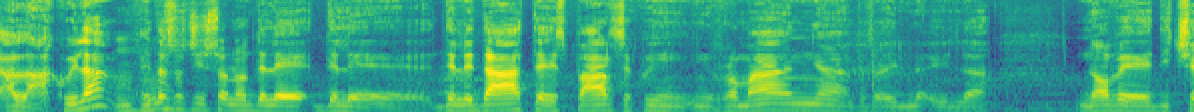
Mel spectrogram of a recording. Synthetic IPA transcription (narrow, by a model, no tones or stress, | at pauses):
alːa̰ːkwilaed̪as̬ot͡ʃisoːnod̪elːed̪elːed̪elːed̪aːt̪esparsekwiːnromaɲːapesɔilil | nɔːved̪it͡ʃ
